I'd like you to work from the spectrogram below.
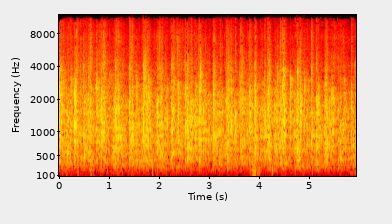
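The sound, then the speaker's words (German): An audience applauds steadily for the full six seconds to honour two people who received an official teaching licence, a dense, even wash of many hands clapping at a constant level with no voices standing out. “Können wir das einfach mal honorieren. Applaus”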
